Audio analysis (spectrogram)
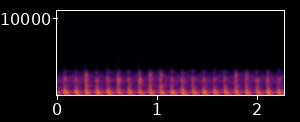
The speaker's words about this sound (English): Okay, so this is what Wi-Fi would sound like.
